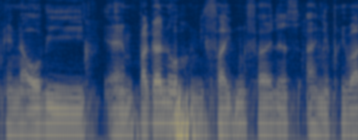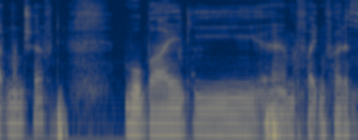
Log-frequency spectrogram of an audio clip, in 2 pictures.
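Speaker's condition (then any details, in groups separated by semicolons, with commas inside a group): Cleft palate; speech defect, listeners say speech hard to understand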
